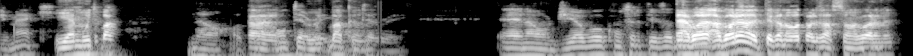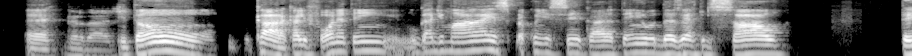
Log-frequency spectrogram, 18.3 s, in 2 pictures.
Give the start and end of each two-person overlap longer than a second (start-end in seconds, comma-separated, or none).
2.5-3.8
